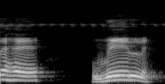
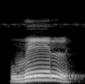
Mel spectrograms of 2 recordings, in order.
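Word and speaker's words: whale: अगला शब्द है वेल। वेल, इसे कोई कोई हवेल पढ़ता है, लेकिन इसका करेक्ट प्रोनाउंसिएशन यानी करेक्ट फोनिक लेटर है वेल।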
